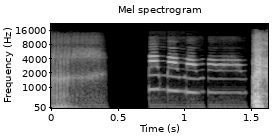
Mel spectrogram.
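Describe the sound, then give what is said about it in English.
A voice imitates snoring while pretending to sleep as a game: a breathy rasp, a short pause, then a few high wheezing whistles falling slightly in pitch, ending in a loud, harsh snort. “And we make different snoring noises.”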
